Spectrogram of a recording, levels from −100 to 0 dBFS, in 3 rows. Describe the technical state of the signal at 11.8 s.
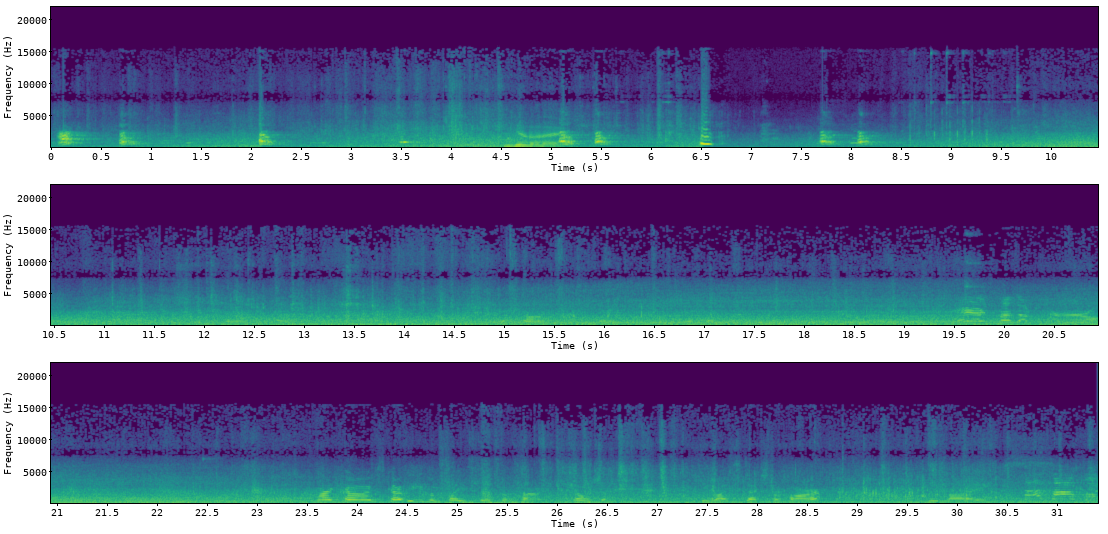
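The signal is intact at 11.8 s, with no technical fault audible at that moment.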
